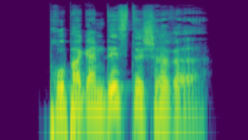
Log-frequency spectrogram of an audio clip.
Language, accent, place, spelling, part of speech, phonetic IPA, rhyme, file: German, Germany, Berlin, propagandistischere, adjective, [pʁopaɡanˈdɪstɪʃəʁə], -ɪstɪʃəʁə, De-propagandistischere.ogg
- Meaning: inflection of propagandistisch: 1. strong/mixed nominative/accusative feminine singular comparative degree 2. strong nominative/accusative plural comparative degree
